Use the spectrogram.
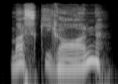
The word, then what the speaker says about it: Muskegon: is corrupt and uh oh thank you Muskegon Muskegon is the pronunciation um but anyway um they have already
